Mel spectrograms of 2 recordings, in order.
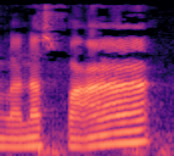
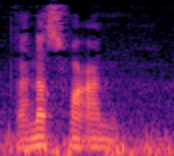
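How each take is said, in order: First: The phrase ends with a long vowel. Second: The phrase ends with an n sound. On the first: The reading stops at this word. "jika diwaqafkan, maka nunnya ini diganti dengan alif. Kita baca panjang" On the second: The reading continues without a stop. "Jika dibaca wasal, yakni dilanjutkan, maka nunnya dibaca"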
